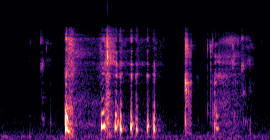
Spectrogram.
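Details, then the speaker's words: A dog with hiccups: short, abrupt bursts of air including a quick run of jerky puffs, light room noise; hiccups. "my dog has hiccups canny he has hiccups he has hiccups can you all"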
